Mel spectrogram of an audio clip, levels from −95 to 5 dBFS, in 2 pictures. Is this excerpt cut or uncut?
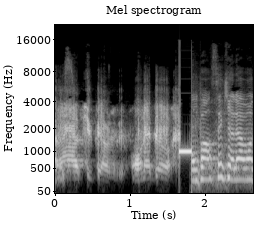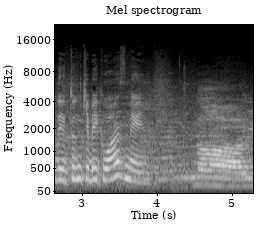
cut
